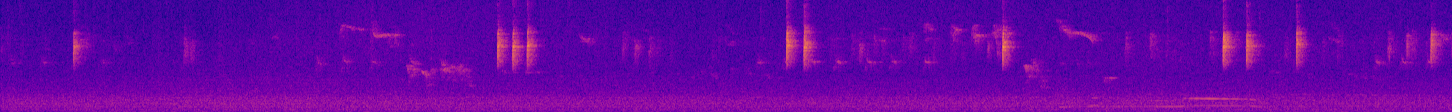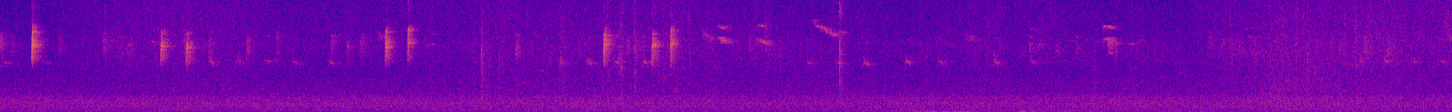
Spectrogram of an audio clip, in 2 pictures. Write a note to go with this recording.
early autumn morning in ginostra, stromboli. i missed the donkeys.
